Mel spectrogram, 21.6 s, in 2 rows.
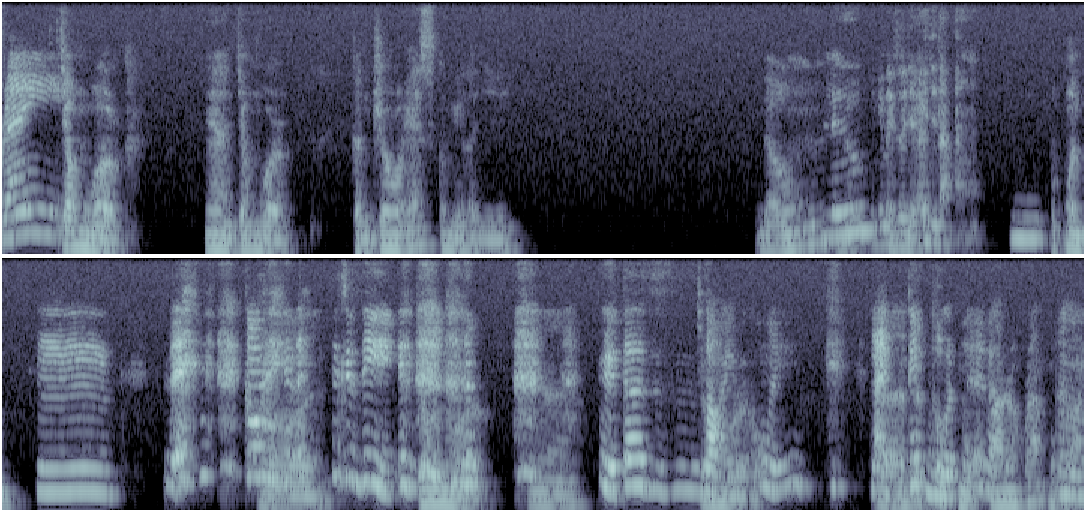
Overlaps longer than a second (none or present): present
